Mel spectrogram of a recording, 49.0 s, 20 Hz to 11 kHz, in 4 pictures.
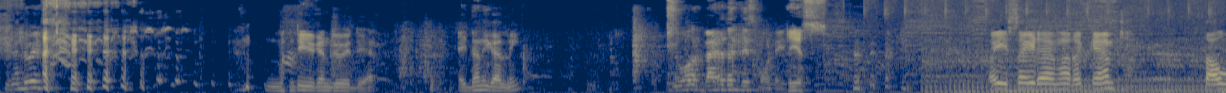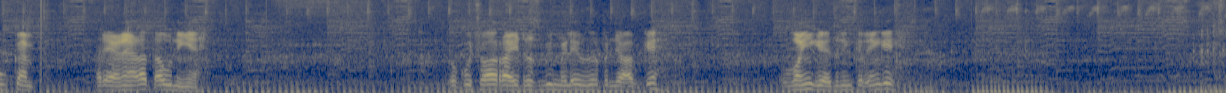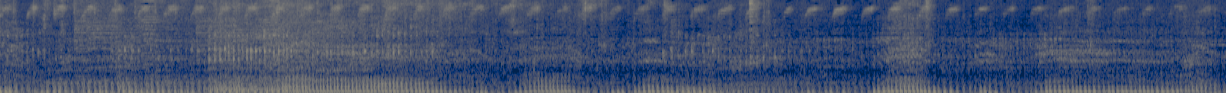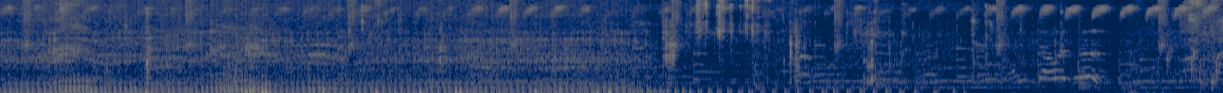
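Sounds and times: background music: 0.0 - 1.8, 6.7 - 49.0
motorcycle engine revving: 9.1 - 46.6.

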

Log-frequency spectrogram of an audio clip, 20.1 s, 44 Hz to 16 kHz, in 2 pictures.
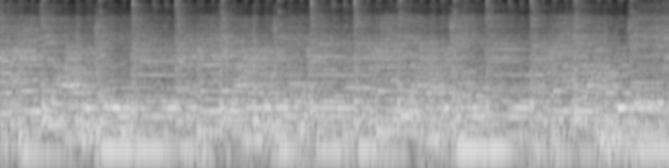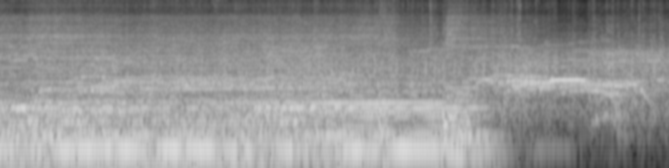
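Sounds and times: live rock band with saxophone: 0.0 - 18.4
crowd cheering and applauding: 8.8 - 20.0.

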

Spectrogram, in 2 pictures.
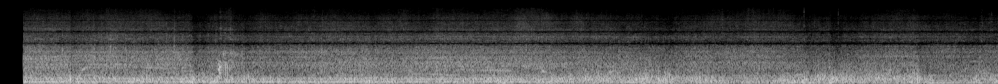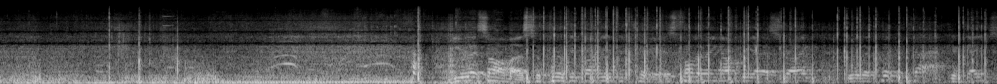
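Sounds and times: tank engines droning: 0.2 - 19.9
crowd chatter: 0.3 - 19.9
wind on microphone: 0.4 - 12.6.

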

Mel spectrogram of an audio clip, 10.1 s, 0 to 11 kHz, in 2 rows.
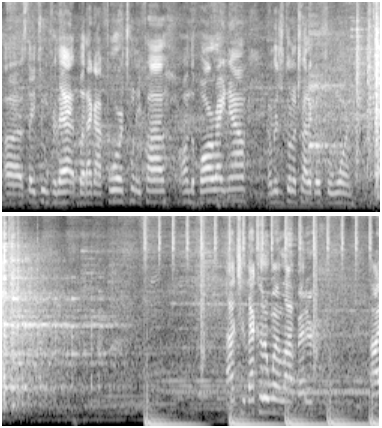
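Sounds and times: music with heavy bass: 7.0 - 10.0.

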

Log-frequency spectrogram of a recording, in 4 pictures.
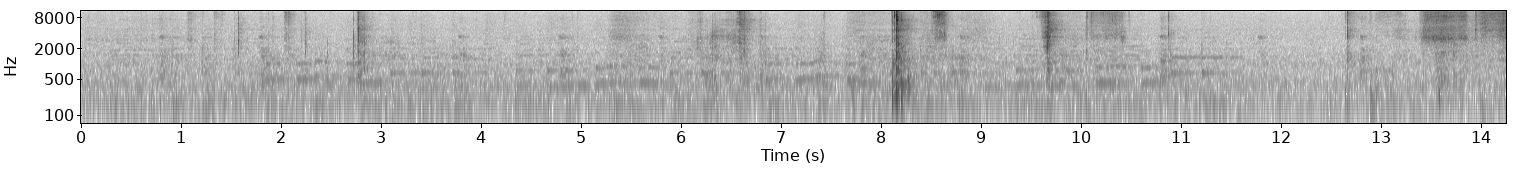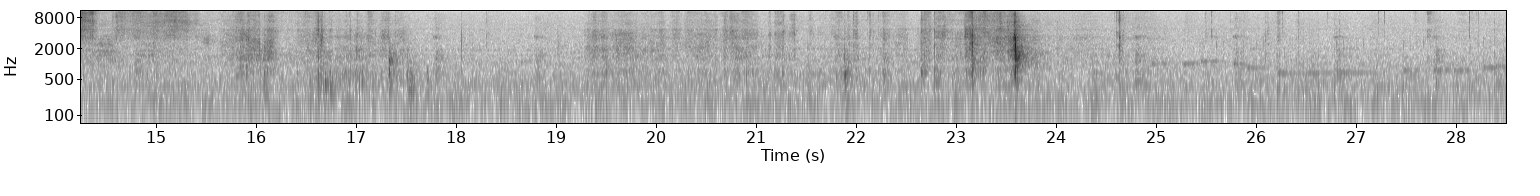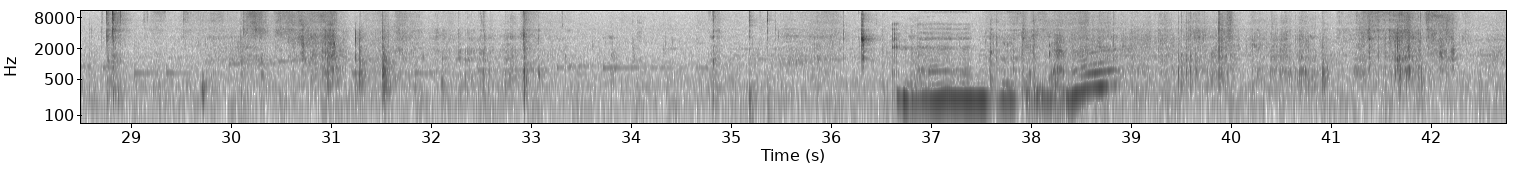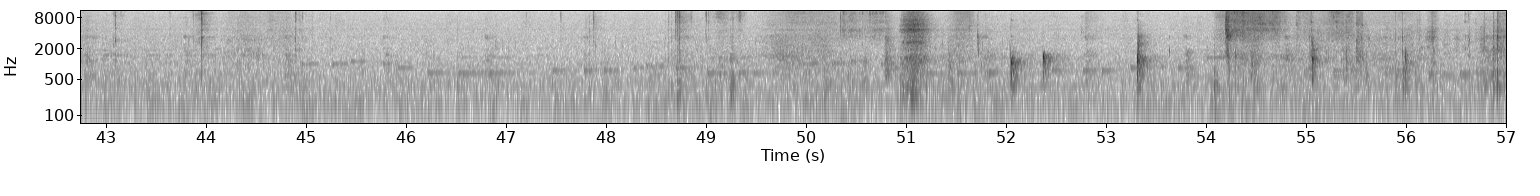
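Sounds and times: quiet background music: 0.0 - 57.0
paper rustling and sliding: 13.4 - 17.6, 19.3 - 23.8, 30.0 - 32.7, 39.1 - 42.3, 54.1 - 57.0.

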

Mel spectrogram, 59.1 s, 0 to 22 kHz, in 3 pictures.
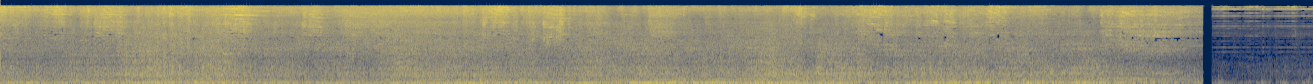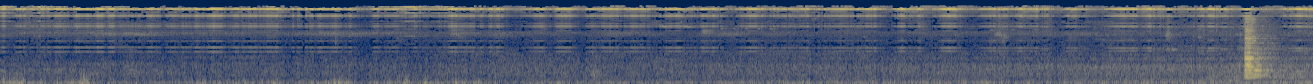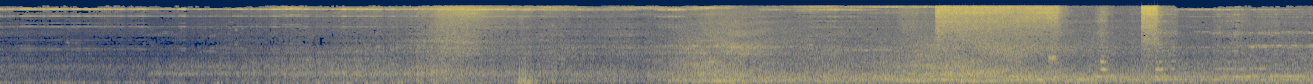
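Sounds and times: train rumble and rail hiss: 0.0 - 18.1, 23.5 - 59.0
train horn toot: 38.3 - 39.2, 55.0 - 59.0
wind on microphone: 47.0 - 47.5.

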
